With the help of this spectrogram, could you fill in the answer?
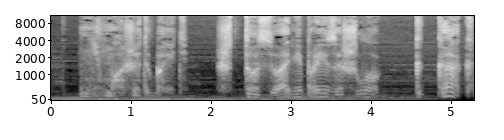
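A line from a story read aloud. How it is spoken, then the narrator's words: Shocked whisper. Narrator (Russian): шумно вдохнул носом, прошептал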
